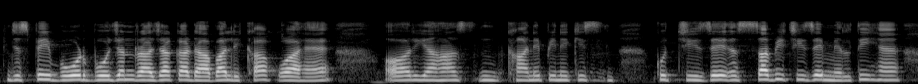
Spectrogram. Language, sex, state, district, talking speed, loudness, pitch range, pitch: Hindi, female, Uttar Pradesh, Lalitpur, 135 wpm, -19 LUFS, 195-210 Hz, 200 Hz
